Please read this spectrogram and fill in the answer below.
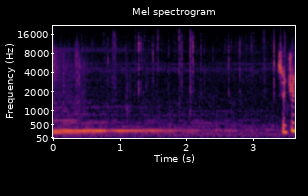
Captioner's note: fire crackles gently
